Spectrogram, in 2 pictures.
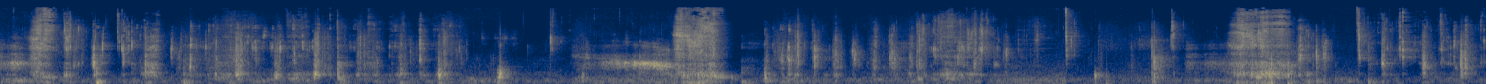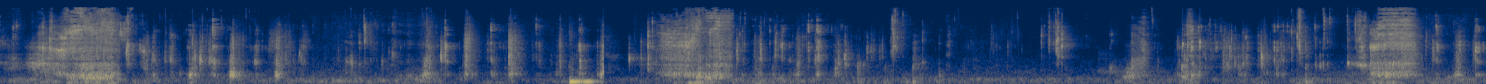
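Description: Close-miked mukbang eating: wet, clicky chewing of noodles and seafood in a spicy broth, with a loud slurp of noodles every few seconds.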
